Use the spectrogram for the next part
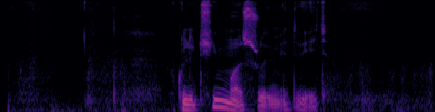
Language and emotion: Russian, neutral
